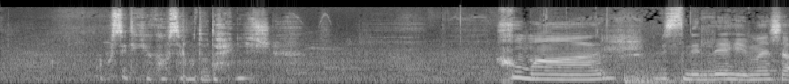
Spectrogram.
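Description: An older woman speaks close by with feeling.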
